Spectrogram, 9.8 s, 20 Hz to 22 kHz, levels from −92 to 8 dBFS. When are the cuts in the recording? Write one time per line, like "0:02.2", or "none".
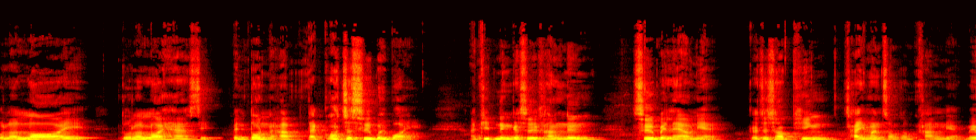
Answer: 0:02.2

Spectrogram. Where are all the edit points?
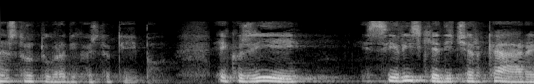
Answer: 0:02.1
0:03.6

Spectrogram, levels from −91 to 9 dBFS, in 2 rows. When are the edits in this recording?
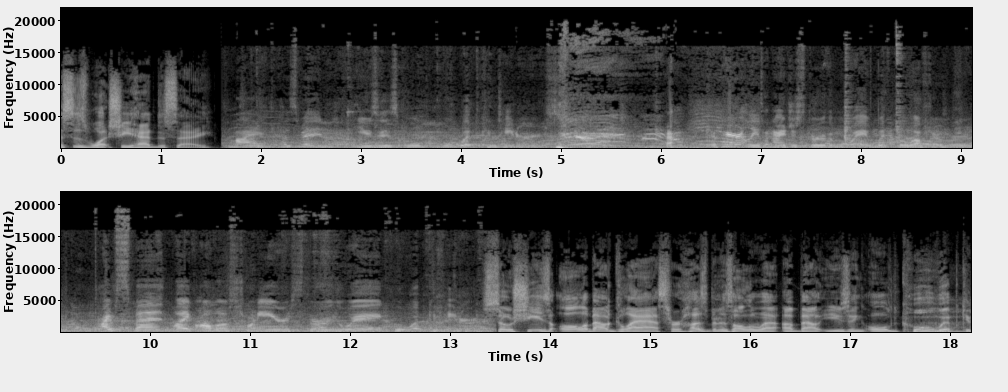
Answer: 0:07.0

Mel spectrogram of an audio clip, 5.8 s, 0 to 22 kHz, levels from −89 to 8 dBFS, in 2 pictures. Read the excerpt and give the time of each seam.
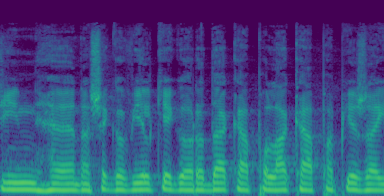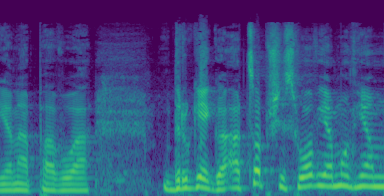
none

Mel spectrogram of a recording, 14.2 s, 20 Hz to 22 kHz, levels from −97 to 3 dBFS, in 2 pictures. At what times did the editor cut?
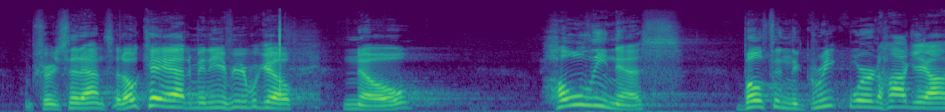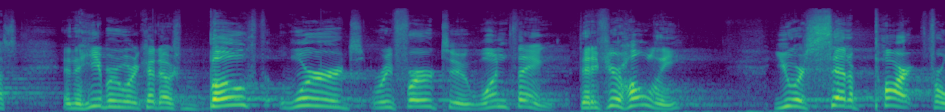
0:02.4
0:11.4

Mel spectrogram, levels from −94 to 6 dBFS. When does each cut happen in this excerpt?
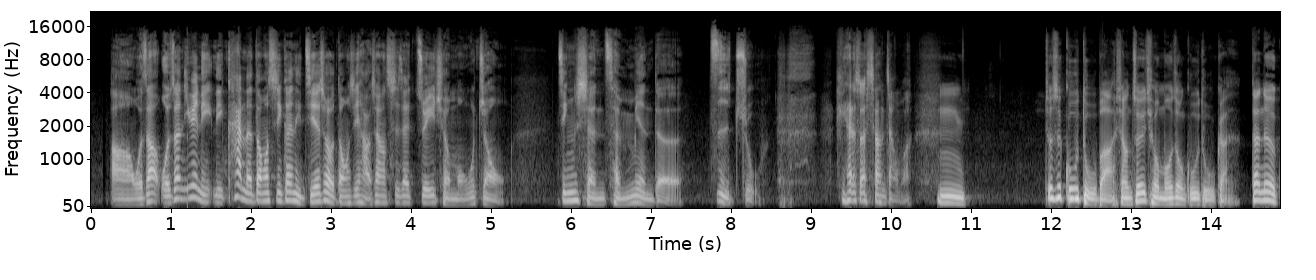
none

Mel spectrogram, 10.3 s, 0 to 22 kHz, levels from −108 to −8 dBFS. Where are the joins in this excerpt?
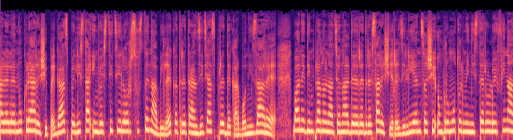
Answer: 0:05.8

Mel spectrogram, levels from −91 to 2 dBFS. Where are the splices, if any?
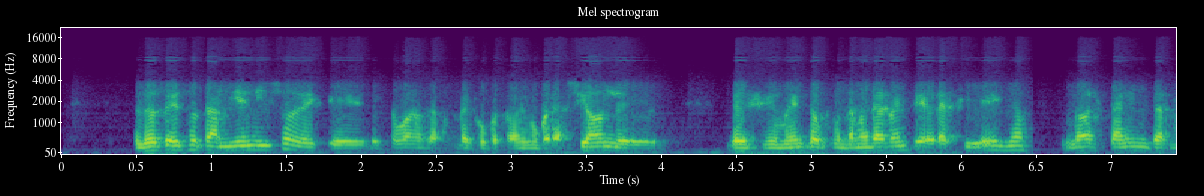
0:06.5

